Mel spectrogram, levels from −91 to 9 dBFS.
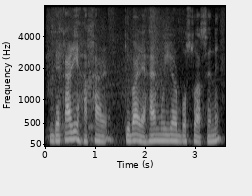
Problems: background sounds at intervals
